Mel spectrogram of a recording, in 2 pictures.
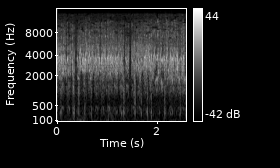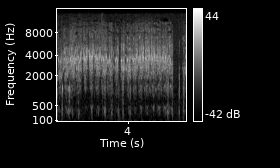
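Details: In Estonia on 11 June 2019, mid-afternoon, black storks are fed at their nest: steady shrill wheezing squeals overlap in a rough, unbroken chatter, with a brief dip near the end.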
